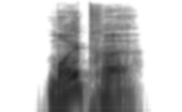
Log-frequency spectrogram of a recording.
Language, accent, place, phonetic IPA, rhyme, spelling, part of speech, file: German, Germany, Berlin, [ˈmɔɪ̯tʁə], -ɔɪ̯tʁə, meutre, verb, De-meutre.ogg
- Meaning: inflection of meutern: 1. first-person singular present 2. first/third-person singular subjunctive I 3. singular imperative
